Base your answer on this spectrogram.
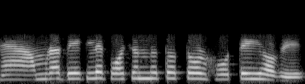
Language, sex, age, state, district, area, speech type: Bengali, male, 30-45, West Bengal, Howrah, urban, conversation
